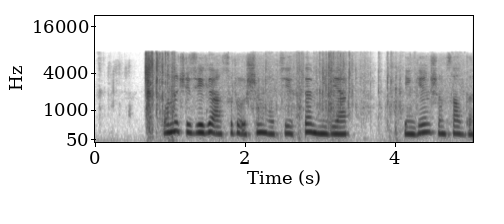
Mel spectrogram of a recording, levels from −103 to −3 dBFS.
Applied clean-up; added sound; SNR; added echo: none; Crumpling, crinkling; 9 dB; none.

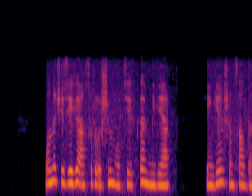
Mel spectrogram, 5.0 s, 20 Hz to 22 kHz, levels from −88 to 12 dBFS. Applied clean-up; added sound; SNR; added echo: none; none; none; none.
